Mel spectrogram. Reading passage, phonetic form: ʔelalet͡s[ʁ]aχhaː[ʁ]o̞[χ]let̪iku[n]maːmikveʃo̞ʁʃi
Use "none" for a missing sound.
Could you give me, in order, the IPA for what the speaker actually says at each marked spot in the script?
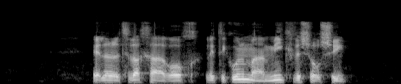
v, ʁ, χ, n

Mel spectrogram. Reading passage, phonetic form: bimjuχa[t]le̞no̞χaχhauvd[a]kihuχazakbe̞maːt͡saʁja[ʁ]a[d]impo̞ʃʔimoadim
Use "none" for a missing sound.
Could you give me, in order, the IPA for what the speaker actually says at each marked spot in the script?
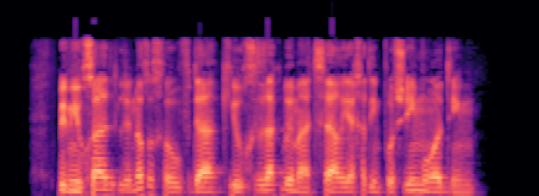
d, a, χ, d

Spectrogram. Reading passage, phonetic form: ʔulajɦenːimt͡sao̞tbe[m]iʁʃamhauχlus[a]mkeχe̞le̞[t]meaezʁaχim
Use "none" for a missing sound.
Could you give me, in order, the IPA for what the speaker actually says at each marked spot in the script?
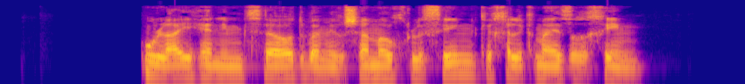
m, i, k

